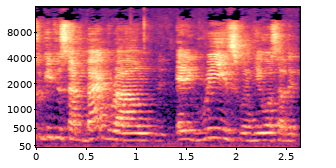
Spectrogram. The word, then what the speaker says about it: Eric Ries: You probably know this guy, Eric Ries. There are a couple of interesting things about him. The first is that everyone that reads the book says Eric Rice, because the R-E-S-E, you should expect that to be pronounced rice.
